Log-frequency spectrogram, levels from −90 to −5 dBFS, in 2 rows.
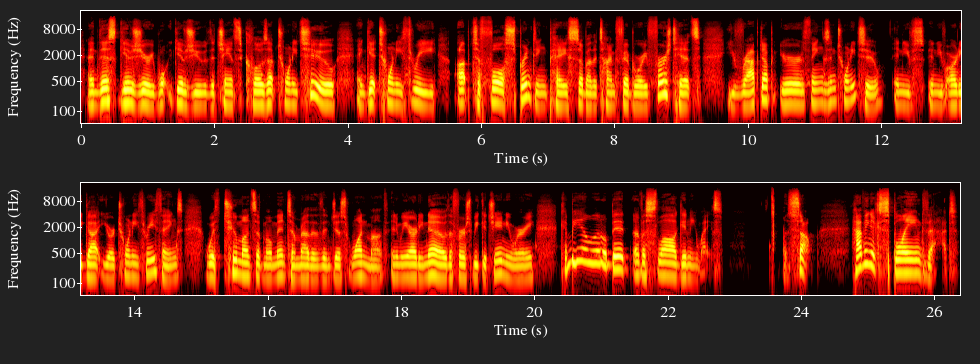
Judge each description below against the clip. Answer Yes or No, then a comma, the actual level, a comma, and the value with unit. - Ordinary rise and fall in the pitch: Yes, average, 3.3 semitones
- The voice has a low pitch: No, medium, 145 Hz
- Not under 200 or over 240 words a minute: No, average, 170 wpm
